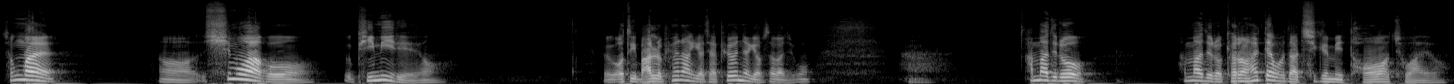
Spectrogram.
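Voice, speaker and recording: A man's voice: mid-range voice, big pitch swings, a little slow, pauses often, a bit bright. Middle-aged man preaching, explaining step by step. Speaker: church seminar preacher. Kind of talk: sermon-like marriage seminar teaching.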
